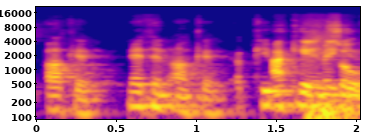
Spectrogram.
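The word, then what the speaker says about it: Aké: But the whole Nathan Ake situation, I keep saying Nathan Ake, it's Ake, Nathan Ake.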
